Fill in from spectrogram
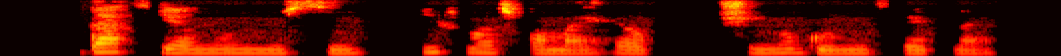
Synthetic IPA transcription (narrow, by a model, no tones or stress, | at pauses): datɡɛnonusi | ifnɔtfɔmaɪɦɛlp̚ | ʃinoɡonitɡɛt̚nã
